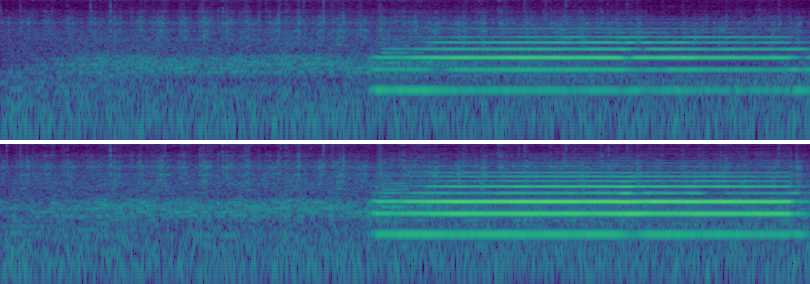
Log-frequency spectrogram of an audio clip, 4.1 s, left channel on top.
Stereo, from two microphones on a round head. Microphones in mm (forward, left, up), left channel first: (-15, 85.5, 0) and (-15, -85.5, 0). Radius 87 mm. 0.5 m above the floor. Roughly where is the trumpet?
Right.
